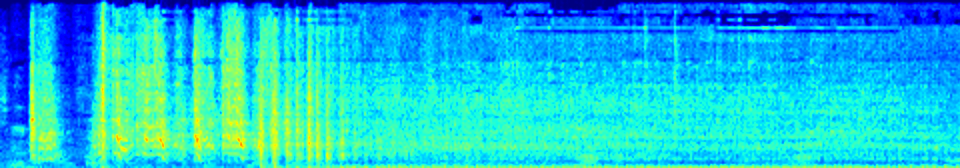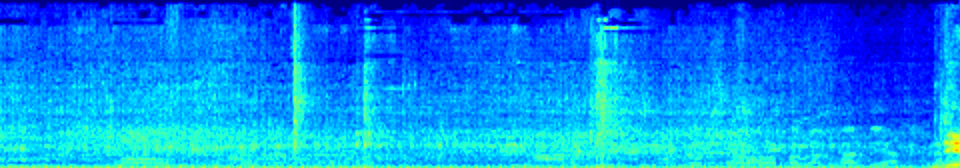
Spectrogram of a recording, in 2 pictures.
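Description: Police motorcycle engine starting about two seconds in, then idling steadily with a low, rapid pulsing beat.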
